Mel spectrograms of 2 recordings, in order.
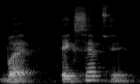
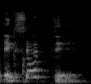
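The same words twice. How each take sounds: First: Said in the usual way. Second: Urging, squeaky. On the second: Acted. Reader nudging viewer to accept blessings, squeaky high push. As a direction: accept it squeaked much higher and softer.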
